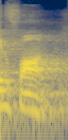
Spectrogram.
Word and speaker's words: عرفان: جزم ڈالیں گے، سکون۔ اور عرفان، عین کے نیچے زیر ہے، رے کے اوپر جزم ہے، فے کے اوپر زبر ہے، الف خالی ہے، نون کے اوپر جزم ہے، عرفان۔ محبت، میم پر پیش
